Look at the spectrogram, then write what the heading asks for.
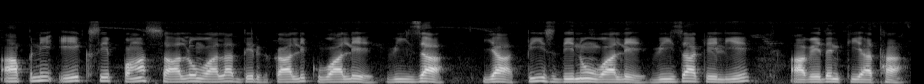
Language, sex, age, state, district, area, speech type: Hindi, male, 45-60, Uttar Pradesh, Mau, rural, read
